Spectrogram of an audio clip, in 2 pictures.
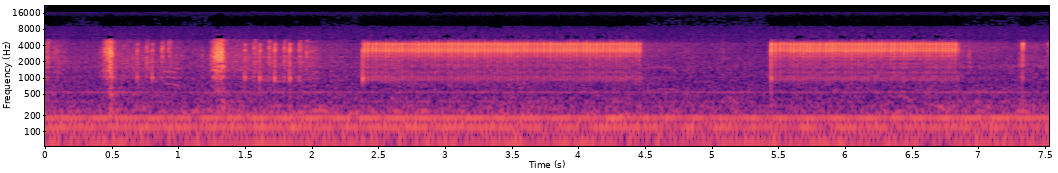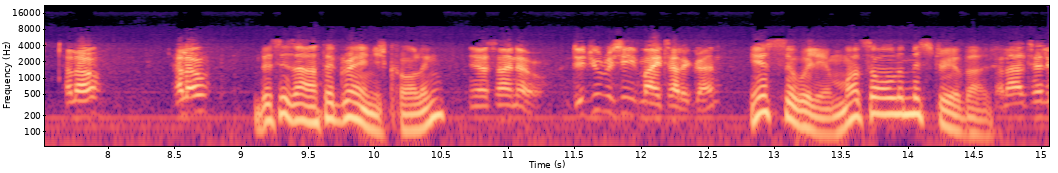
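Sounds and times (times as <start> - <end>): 
low constant hum on the telephone line: 0.0 - 15.0
phone line clicks: 0.4 - 7.8
telephone ringing on the line heard through the receiver: 2.4 - 4.6, 5.4 - 7.0
speech: 7.7 - 15.0.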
